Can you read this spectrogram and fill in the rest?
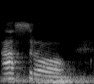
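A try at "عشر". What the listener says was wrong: Asyar bukan asro Bu. Asyar. Sya-nya jangan ditebalkan Bu. Asyar.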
